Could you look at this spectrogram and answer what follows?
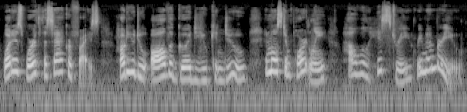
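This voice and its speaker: A woman's voice: high-pitched, expressive, normal speed, dark tone, husky. A middle-aged woman, a librarian, recommending books and reading their blurbs aloud to a camera in a library. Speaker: librarian presenting book picks.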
